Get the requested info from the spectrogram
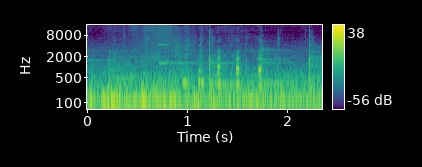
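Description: Low road rumble inside a moving car under background music, with a quick run of short pitched notes about a second in.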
